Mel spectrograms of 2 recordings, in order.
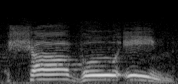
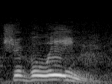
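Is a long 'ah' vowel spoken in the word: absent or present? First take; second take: present; absent. First: The word has a long 'ah' vowel. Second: The word has no long 'ah' vowel. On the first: It is actually a different word. "the ah sound there is a vowel which in the Hebrew language is naturally long" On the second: It is the ordinary plural form. "If it were the ordinary form, you would expect it to be pronounced"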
